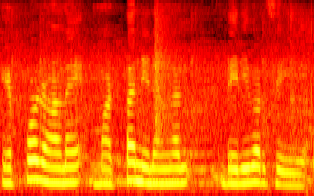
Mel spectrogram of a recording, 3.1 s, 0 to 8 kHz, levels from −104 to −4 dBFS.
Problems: constant background noise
